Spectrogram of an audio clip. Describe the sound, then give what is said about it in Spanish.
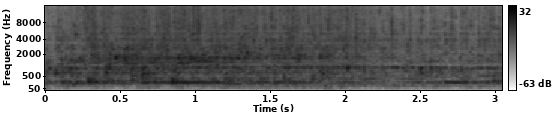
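Toilet cistern flushing: a steady rush of water that runs loud and unbroken for the whole three seconds, with no voices. “en vez de poner un baño seco, ponés el ruido de una cisterna.”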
